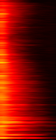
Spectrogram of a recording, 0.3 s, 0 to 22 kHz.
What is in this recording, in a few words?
COWBELL, Korg Electribe EMX-1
